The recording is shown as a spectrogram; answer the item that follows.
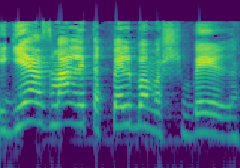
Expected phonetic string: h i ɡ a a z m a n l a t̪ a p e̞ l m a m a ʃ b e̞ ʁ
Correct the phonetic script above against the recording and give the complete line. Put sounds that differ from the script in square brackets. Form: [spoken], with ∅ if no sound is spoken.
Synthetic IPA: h i ɡ [i] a z m a n l [e] t̪ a p e̞ l [b] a m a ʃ b e̞ ʁ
